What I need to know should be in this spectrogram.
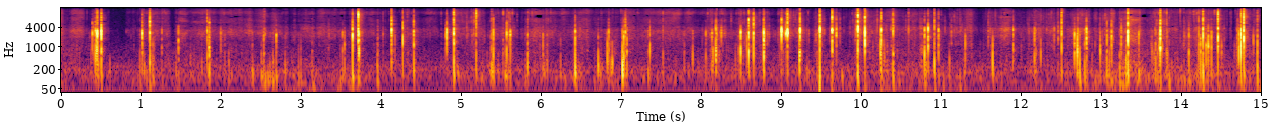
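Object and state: Paper tea bag packet crinkled.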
